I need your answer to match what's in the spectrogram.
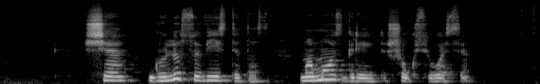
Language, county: Lithuanian, Vilnius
